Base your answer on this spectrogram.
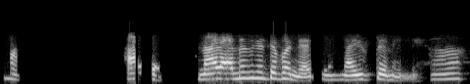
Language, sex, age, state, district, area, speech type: Kannada, male, 18-30, Karnataka, Shimoga, rural, conversation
